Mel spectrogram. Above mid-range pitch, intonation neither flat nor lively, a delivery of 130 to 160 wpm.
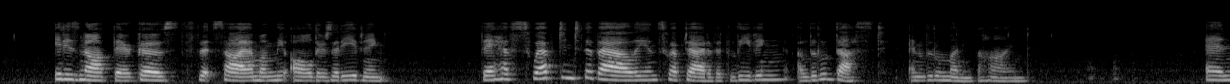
Yes: high, 195 Hz; average, 3.1 semitones; average, 155 wpm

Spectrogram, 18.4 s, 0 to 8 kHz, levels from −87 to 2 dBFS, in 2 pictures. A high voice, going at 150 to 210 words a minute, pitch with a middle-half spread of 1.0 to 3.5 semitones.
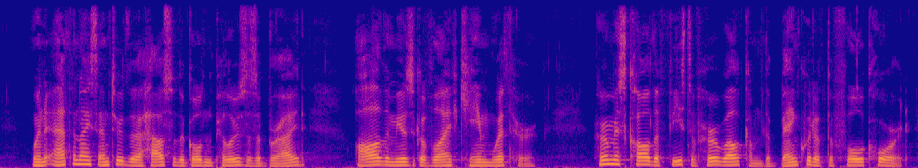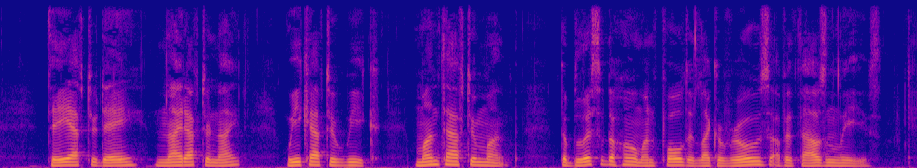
No: medium, 145 Hz; average, 190 wpm; average, 2.8 semitones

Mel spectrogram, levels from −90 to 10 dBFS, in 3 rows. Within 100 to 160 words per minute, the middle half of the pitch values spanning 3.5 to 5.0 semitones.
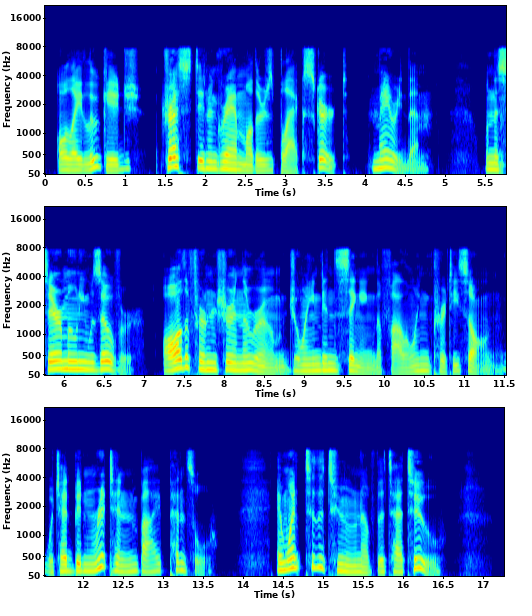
Yes: average, 150 wpm; average, 4.2 semitones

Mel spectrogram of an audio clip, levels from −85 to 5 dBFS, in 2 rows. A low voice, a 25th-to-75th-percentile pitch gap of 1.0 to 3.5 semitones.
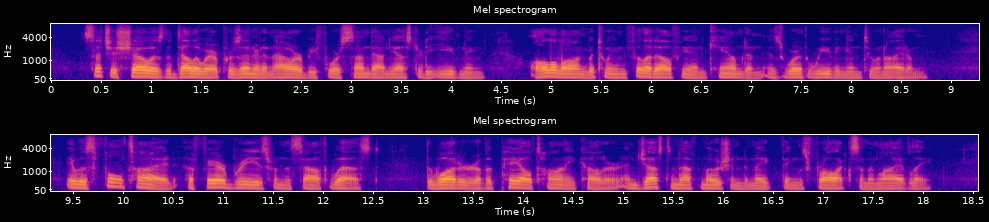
Yes: low, 115 Hz; narrow, 2.6 semitones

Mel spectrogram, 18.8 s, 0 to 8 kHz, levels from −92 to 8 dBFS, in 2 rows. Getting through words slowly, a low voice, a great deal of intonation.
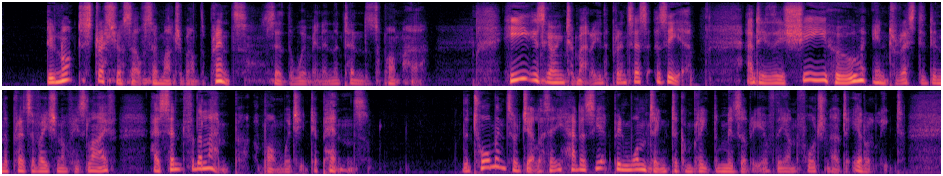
No: average, 200 wpm; low, 130 Hz; wide, 8.4 semitones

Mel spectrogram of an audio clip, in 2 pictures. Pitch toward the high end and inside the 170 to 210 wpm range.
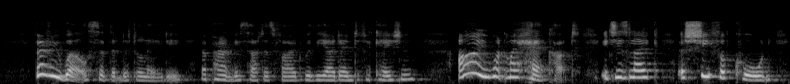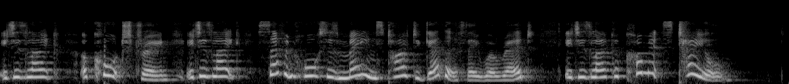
Yes: very high, 300 Hz; average, 180 wpm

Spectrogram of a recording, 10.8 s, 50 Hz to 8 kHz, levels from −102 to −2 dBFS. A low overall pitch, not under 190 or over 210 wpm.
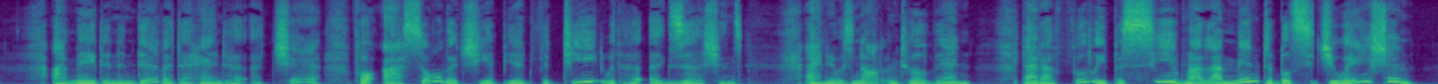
No: low, 130 Hz; average, 170 wpm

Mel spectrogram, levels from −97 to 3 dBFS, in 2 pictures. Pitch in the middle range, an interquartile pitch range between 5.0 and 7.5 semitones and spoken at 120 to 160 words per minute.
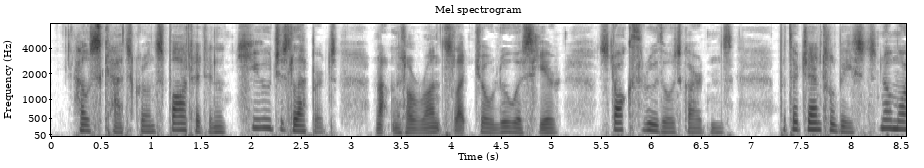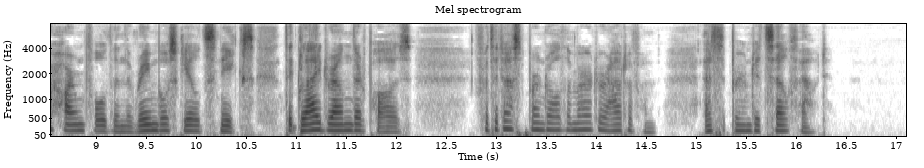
No: medium, 155 Hz; average, 5.3 semitones; average, 175 wpm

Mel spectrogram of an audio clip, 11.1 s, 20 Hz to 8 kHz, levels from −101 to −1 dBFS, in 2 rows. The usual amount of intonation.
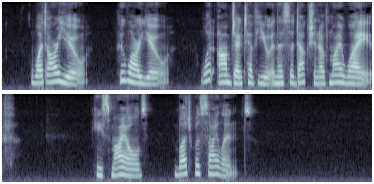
Yes: average, 3.2 semitones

